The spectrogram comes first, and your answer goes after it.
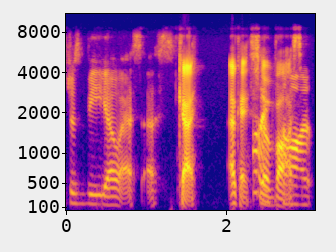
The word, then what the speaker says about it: Voss: one of these uh the name is Voss okay fabric stop it pause like a boss let's say if you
